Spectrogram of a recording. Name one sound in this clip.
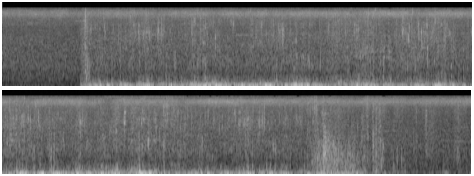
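A heavy stone slab grinds and rumbles as it slides.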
